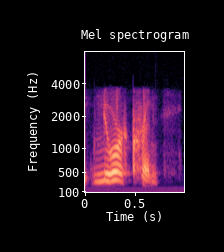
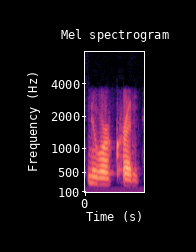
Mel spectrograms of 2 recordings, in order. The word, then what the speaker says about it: Nourkrin: My favourite one for thinning hair is the Noorkrin. It's spelled N-O-U-R-K-R-I-N.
